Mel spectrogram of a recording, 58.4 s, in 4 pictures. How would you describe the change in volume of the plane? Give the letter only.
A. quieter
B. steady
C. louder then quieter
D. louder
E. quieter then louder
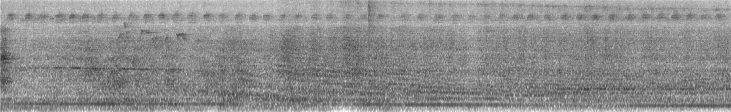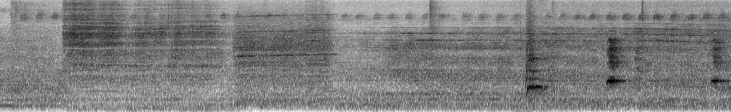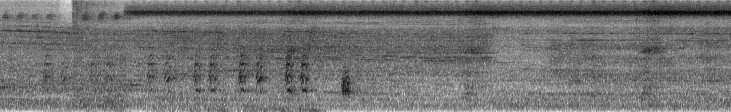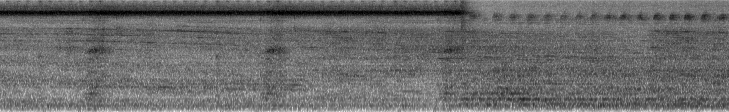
B.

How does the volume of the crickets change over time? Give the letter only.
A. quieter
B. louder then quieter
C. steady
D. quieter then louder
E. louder
E.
